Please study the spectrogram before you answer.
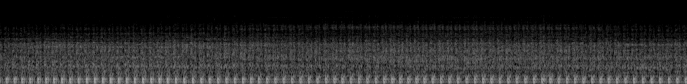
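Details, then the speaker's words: Royal Enfield Himalayan 450 single after the harsh tick-tick top-end noise was fixed: even, regular thumping idle about four beats a second, no ticking, clear exhaust note; normal idle. "But now after the tick tick tick sound is fixed, I can hear the exhaust so clearly and motorcycle sounds like a like a real thumper if you know what I mean."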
